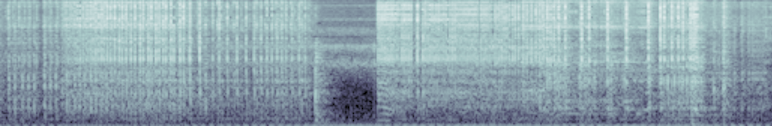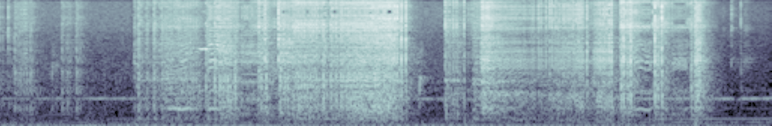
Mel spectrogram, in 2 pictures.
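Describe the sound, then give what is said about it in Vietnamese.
Moving trees creak and twist with a grinding, wooden groan. Many irregular creaks and scrapes run almost continuously, broken by short pauses, with no talk. “Những cái cây di chuyển phát ra những tiếng cọt cả cọt kẹt vặn vẹo đến ghê răng.”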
